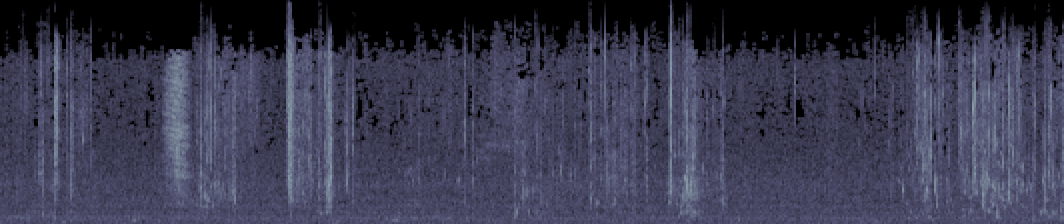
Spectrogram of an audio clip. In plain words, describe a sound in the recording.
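Water splashes as feet wade in shallow water.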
